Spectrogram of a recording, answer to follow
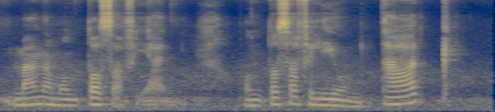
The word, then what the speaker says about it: Tag: تاك تاك تاك مش تاج لا تاك.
